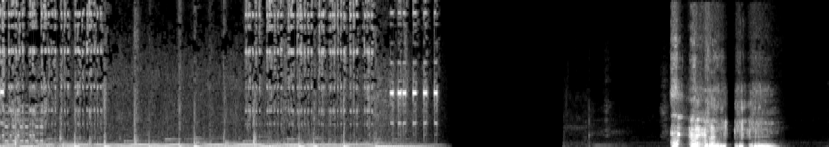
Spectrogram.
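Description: A busy stretch of rattling, clattering noise cuts off into silence, then a close, loud burst of throat clearing and a couple of rough coughs follows, lasting about a second.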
